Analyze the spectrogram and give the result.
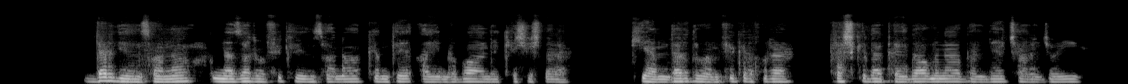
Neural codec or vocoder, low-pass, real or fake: codec, 44.1 kHz, 3.4 kbps, Pupu-Codec; 10.8 kHz; fake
